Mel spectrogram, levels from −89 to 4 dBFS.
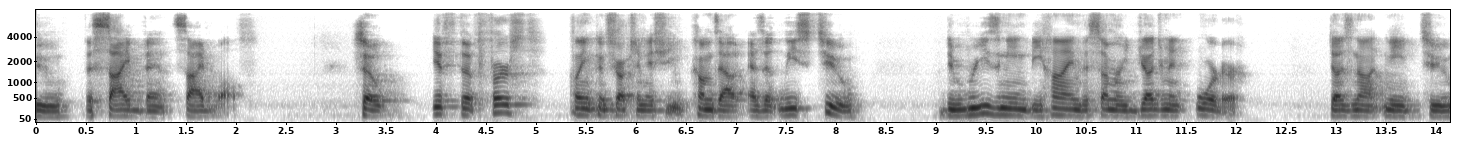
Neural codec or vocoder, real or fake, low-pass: autoencoder, 48 kHz, 32 numbers a frame, DAC-VAE, trained on Japanese speech; fake; 7.2 kHz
